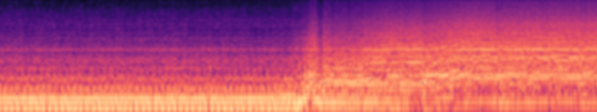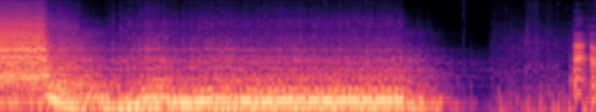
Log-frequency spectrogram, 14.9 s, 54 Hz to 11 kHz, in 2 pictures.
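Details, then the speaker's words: Drag car "Blasphemi" Hemi V8 during a test session: loud roar settling into a lumpy, uneven beat with a missing pulse, still misfiring with two-step off; cause found to be a broken valvetrain part, fixed with spares. "doesn't sound good it don't sound good it sounds like it's misfiring"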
